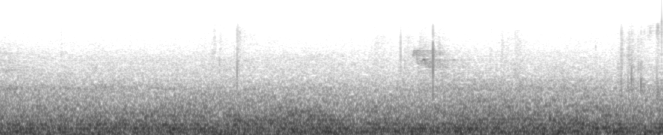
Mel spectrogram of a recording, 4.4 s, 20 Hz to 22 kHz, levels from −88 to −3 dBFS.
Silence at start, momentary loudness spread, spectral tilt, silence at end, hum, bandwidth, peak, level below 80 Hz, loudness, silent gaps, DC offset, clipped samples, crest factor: 0 s; 2 LU; -10 dB/octave; 0 s; none; 7.8 kHz; -16 dBFS; -36 dBFS; -29 LUFS; none; under 0.1%; under 0.1%; 12 dB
